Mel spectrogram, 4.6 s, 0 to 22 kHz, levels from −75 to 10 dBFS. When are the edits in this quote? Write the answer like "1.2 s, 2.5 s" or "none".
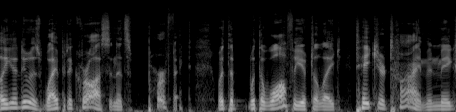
3.5 s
